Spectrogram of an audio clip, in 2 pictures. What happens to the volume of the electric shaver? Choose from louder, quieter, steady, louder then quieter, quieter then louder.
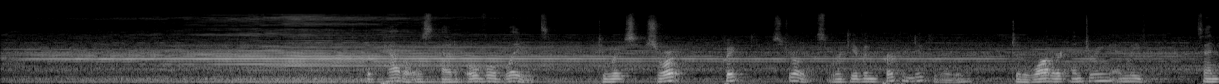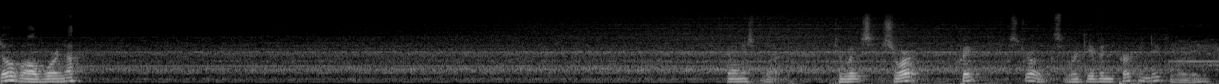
quieter.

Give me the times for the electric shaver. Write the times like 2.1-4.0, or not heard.
0.0-12.2.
